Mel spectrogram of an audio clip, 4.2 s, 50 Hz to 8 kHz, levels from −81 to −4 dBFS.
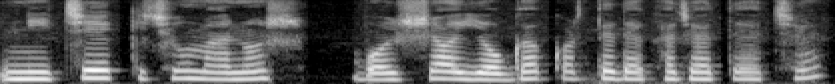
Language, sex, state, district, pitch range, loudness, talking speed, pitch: Bengali, female, Assam, Kamrup Metropolitan, 240-260 Hz, -15 LUFS, 115 wpm, 245 Hz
